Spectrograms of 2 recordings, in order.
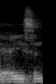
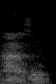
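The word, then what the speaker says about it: Aisin: I said Ison. And I say Asen. Asen. Yeah. I've heard it pronounced both ways. Well, how do you say it? Eisen.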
